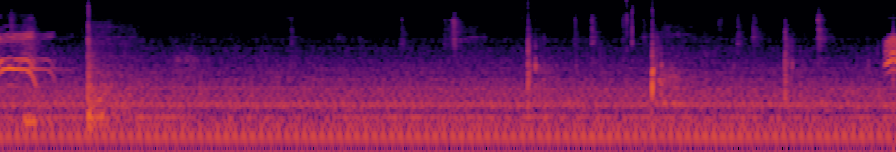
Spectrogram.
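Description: A tennis ball is struck sharply with a racket, back and forth.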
